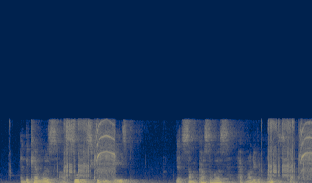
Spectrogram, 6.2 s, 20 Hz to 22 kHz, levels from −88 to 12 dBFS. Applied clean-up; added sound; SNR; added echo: none; Camera; 9 dB; reverberation time 0.9 s.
